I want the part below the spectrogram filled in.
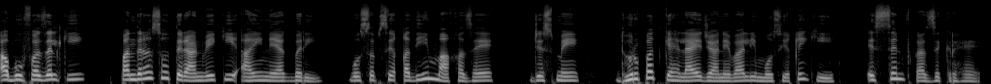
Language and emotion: Urdu, neutral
